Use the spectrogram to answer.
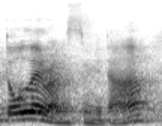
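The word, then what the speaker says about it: tolérance: 그거는 이 똑같은 발음에다가 nc 붙여서 영어로 tolerance인데 그걸 불어로 발음하면 똘레랑스입니다.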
